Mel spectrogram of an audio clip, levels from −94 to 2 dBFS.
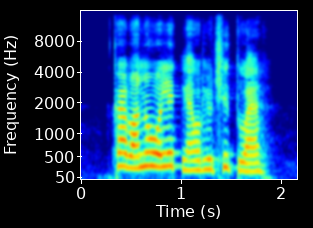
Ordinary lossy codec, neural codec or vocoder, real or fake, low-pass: AAC, 64 kbps; codec, 44.1 kHz, 2.6 kbps, SNAC; fake; 14.4 kHz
